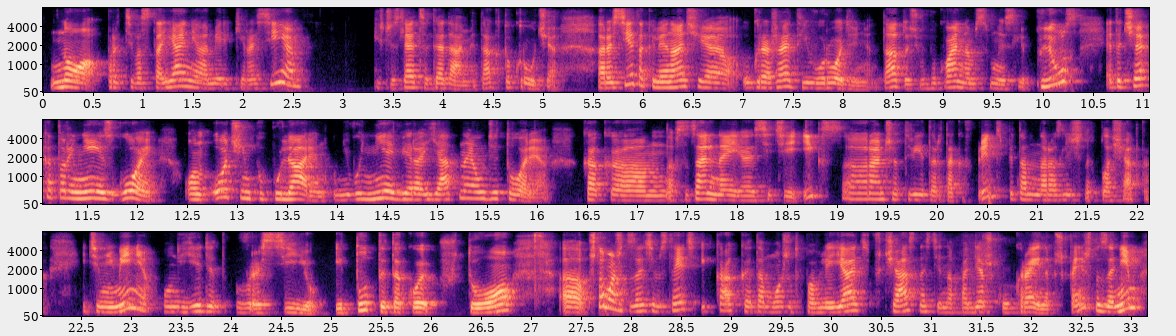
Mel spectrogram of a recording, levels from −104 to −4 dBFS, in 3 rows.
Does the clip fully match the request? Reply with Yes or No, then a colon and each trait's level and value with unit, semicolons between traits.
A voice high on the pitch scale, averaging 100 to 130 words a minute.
No: high, 195 Hz; fast, 160 wpm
